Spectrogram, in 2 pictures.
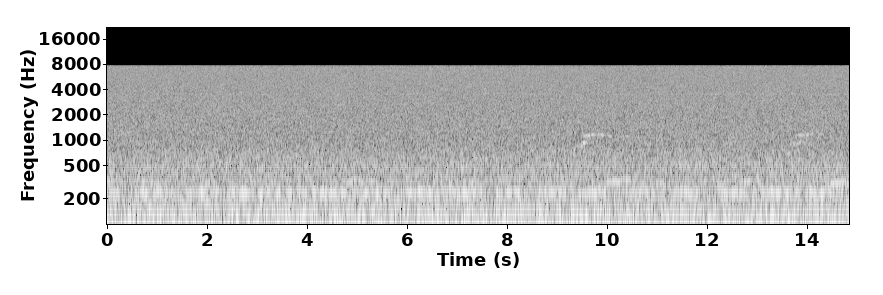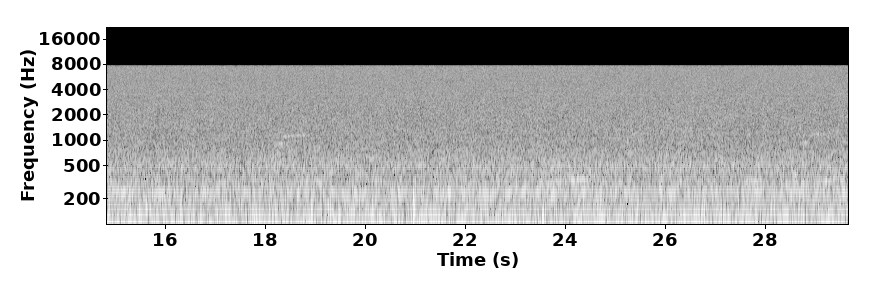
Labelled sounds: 9.5	9.8	humpback whale, 1.1 to 1.2 kHz
13.8	14.1	humpback whale, 1.1 to 1.2 kHz

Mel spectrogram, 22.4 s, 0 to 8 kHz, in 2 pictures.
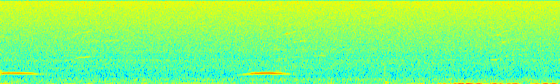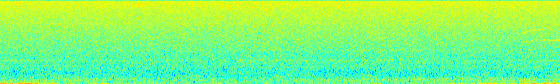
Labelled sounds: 1.5	1.8	humpback whale, 0.80 to 0.93 kHz
21.6	22.3	humpback whale, 1.8 to 2.9 kHz

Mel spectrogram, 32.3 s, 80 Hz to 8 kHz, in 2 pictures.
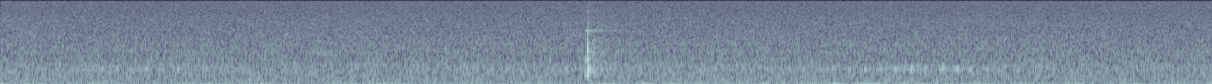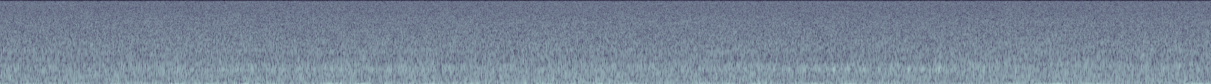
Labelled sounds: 7.8	8.1	vessel noise, 2.6 to 2.8 kHz

